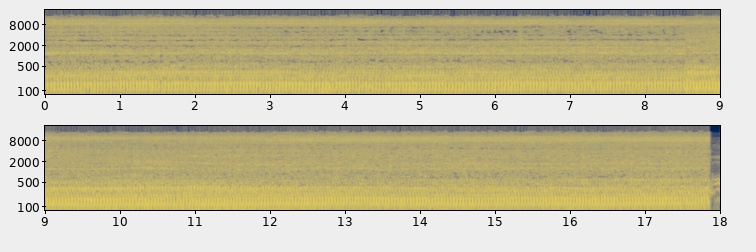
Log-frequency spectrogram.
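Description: Walk-behind motor hoe (rotary tiller) with its small engine running steadily under load as its tines work the soil. The tone shifts slightly about halfway through.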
